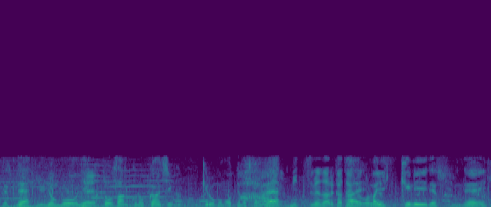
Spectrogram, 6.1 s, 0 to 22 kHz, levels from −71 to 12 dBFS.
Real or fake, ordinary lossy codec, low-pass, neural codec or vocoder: real; none; 5.4 kHz; none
